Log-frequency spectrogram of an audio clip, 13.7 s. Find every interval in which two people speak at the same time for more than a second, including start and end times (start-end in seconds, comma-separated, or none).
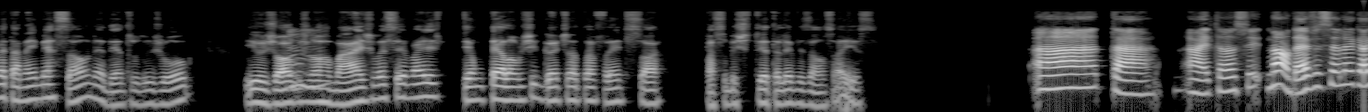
none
